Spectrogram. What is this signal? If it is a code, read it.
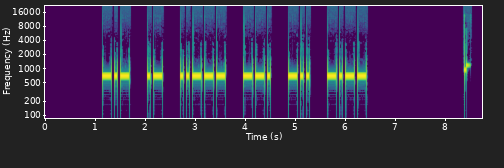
Morse code, heard as a keyed tone, about 19 wpm, spaced as for 14 wpm, 700 Hz. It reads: KA2GDY
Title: 238 Lesson 38g - Letter q - Call Signs 20wpm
